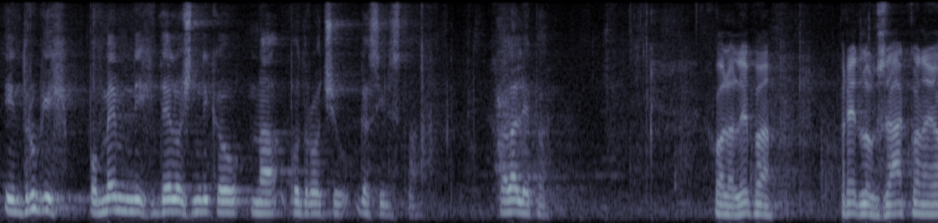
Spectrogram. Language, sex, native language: Slovenian, male, Slovenian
